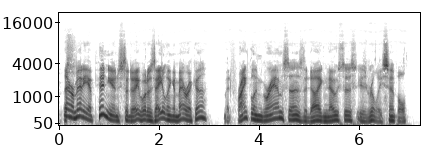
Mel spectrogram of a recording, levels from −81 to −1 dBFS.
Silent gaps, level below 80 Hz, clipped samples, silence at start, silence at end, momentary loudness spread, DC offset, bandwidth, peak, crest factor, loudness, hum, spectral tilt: none; -52 dBFS; under 0.1%; 0.1 s; 0.3 s; 7 LU; under 0.1%; 11 kHz; -4 dBFS; 18 dB; -21 LUFS; none; -6 dB/octave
